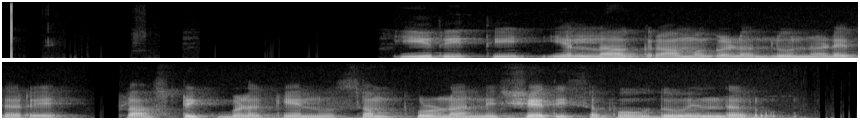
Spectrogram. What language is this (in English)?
Kannada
